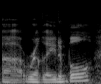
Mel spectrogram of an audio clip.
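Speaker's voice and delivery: ordinary talk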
